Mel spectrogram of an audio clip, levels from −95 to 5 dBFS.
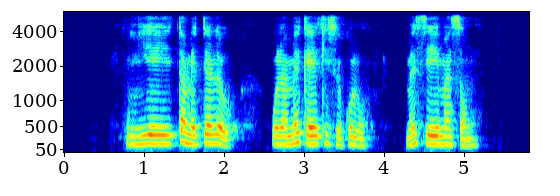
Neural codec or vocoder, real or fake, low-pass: codec, 16 kHz, 4.8 kbps, FACodec; fake; 5.4 kHz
